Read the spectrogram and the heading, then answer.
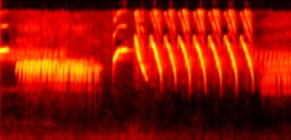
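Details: Canary song intended to get a lazy canary singing: a sustained buzzy high rattle, a rising whistle, then a quick string of falling whistled notes ending in a softer trill.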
